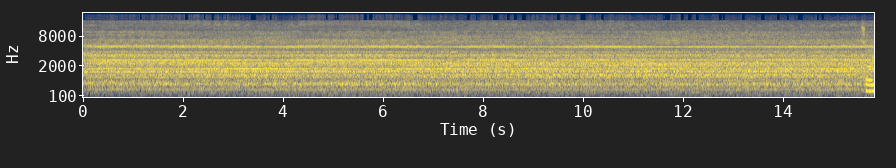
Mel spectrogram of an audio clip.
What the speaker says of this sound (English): Heat gun's going on.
